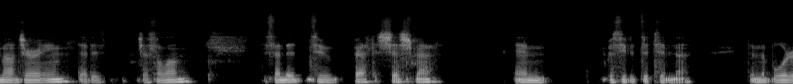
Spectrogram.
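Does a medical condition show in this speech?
No.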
